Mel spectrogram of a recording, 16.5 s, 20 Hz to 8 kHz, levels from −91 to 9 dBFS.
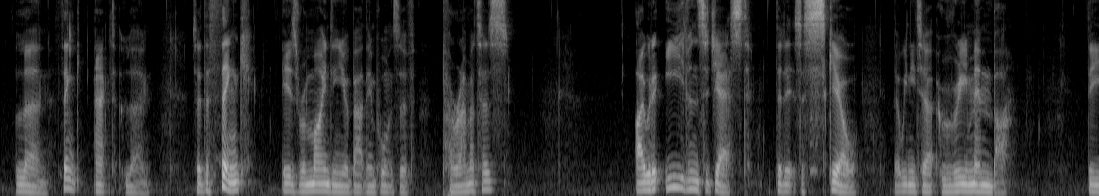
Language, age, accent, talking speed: English, 30-49, British, 105 wpm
